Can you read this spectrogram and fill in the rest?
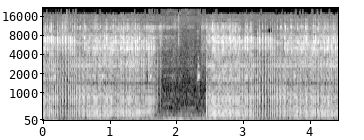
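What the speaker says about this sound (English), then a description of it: "So we have our fireplace, we also have whoopee cushion." A Tesla's whoopee cushion novelty effect plays a buzzy, flapping fart noise twice, broken by a short pause, sounding synthetic and steady.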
